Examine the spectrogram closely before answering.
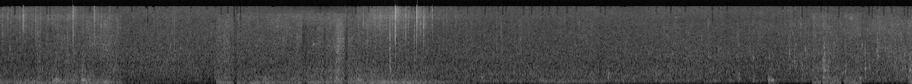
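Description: Water laps gently against a wooden raft.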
